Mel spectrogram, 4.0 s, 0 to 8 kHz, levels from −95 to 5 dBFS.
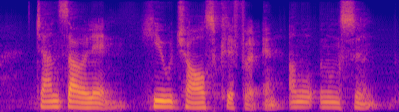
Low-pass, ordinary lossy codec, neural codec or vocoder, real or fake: none; none; codec, 16 kHz, 0.5 kbps, X-Codec, HuBERT features, trained on LibriSpeech; fake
